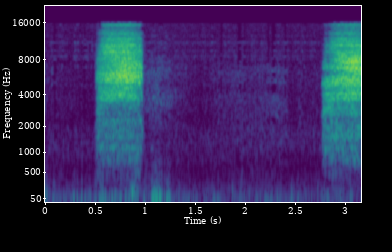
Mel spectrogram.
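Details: At an Ohio refuge nest box near Oak Harbor, a barn owl calls while the male brings food and the female feeds the newly hatched first owlet. Two long, rasping hisses are separated by nearly two seconds of quiet.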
